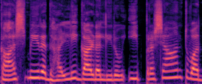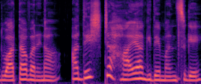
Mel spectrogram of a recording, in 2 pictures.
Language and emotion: Kannada, happy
